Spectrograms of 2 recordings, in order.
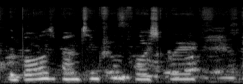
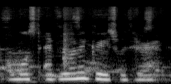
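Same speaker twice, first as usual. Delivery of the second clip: ordinary delivery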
